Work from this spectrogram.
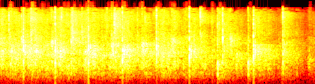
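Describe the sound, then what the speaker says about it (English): Conference attendees at closing remarks break into applause, a steady, fairly loud patter of many hands with a few individual claps standing out, and no one speaks. "So let's give a round of applause to people coming so far."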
